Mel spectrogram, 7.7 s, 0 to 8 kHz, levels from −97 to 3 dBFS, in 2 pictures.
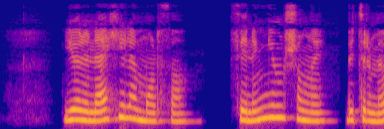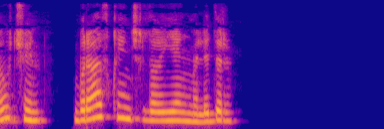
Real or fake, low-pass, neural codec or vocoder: real; 7.2 kHz; none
